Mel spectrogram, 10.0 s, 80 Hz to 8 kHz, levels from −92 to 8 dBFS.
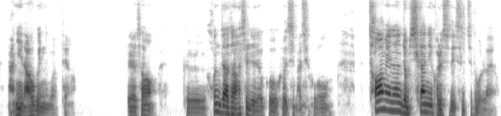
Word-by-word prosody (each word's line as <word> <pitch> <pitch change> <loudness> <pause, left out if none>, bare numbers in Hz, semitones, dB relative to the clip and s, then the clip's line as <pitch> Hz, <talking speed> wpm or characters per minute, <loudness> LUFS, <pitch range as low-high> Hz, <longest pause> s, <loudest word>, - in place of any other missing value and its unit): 많이 105 +1 -2
나오고 95 +1 +2
있는 75 -3 -7
것 - - -17
같아요. - - -20 1.1
그래서 85 +3 -3 0.5
그 75 -1 -8 0.2
혼자서 135 -8 +4
하시려고 90 -7 -5
그러지 - - -8
마시고 70 -1 -14 0.7
처음에는 180 -4 +5
좀 130 -3 +3
시간이 145 +4 +4
걸릴 95 -5 -3
수도 95 -2 -9
있을지도 75 - -12
몰라요. 65 0 -12
95 Hz, 280 characters per minute, -21 LUFS, 80-135 Hz, 1.1 s, 처음에는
